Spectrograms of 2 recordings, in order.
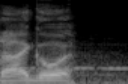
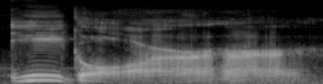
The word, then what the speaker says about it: Igor: Igor? Not Igore? No. Eigore.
